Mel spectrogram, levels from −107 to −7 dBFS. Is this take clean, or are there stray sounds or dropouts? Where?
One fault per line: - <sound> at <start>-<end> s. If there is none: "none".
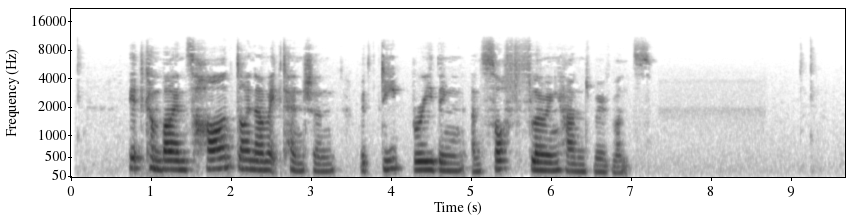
none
